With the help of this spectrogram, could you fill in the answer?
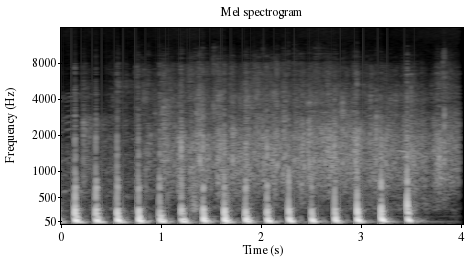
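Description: One person clapping steadily, about seventeen sharp, even claps in quick succession at a brisk, regular pace, loud and alone with no talking.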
